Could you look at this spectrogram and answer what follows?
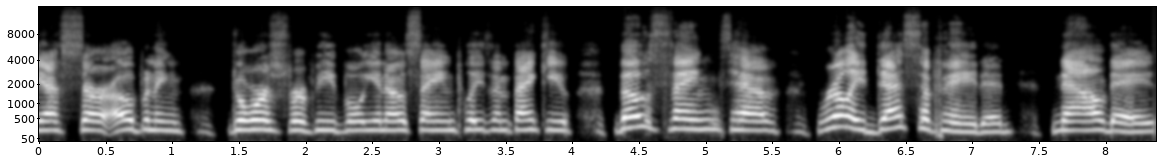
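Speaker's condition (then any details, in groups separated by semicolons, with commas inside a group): Cerebral palsy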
